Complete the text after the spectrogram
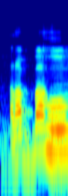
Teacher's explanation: রাব্বাহুম মিম সাকিনের ইখফা, মিম সাকিনের বা এসেছে, এই জন্য গুন্না হয়েছে।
